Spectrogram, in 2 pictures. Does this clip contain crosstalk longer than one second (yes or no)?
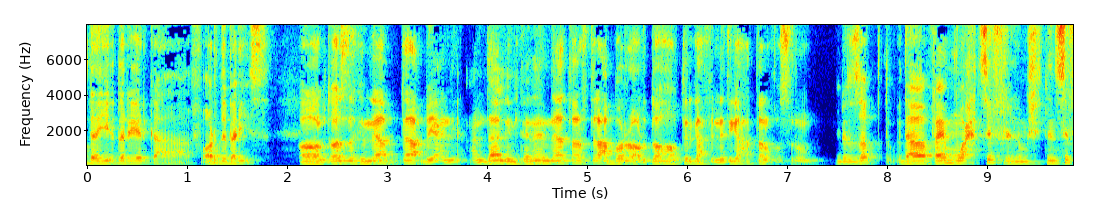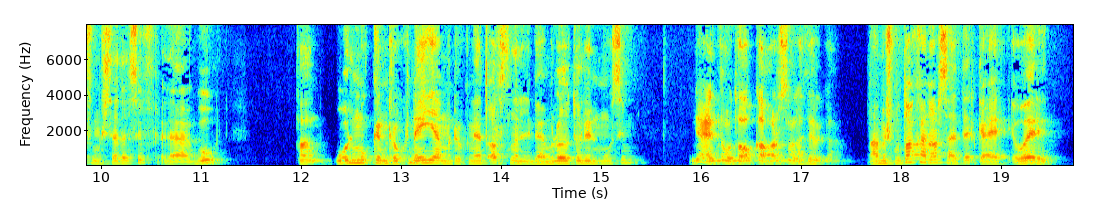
no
